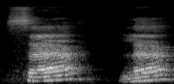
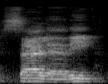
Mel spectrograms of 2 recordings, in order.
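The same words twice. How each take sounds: First: "सैलरी" in three parts with clear gaps; syllable by syllable. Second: Said in the usual way. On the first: Shown as a demonstration. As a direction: spell out सै... ल... री slowly by sound. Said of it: "how many syllables are there". ("सैलरी" को सै-ल-री में तोड़कर) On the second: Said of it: "याद करने का तरीका क्या है".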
